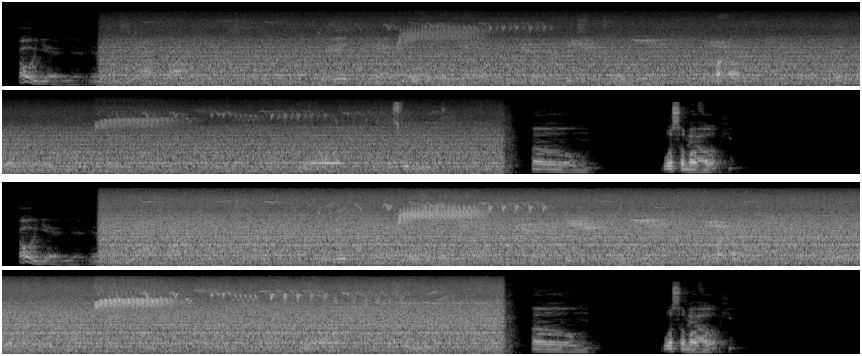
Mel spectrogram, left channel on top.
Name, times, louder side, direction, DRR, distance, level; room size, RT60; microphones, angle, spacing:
voice 1, 0.2-2.7 3.2-6.6 6.9-7.3 8.0-10.8 13.4-13.5 13.9-14.5 15.4-15.8, equal, 5° right, 1.3 m, -35 dB
sound 1, 0.9-13.6, right 7 dB, 80° right, 1.4 m, -22 dB
voice 2, 7.1-7.4 11.5-12.0 12.4-13.0 15.2-15.7, left 2 dB, 20° left, 0.6 m, -27 dB
14.0 x 13.0 x 2.5 m
head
